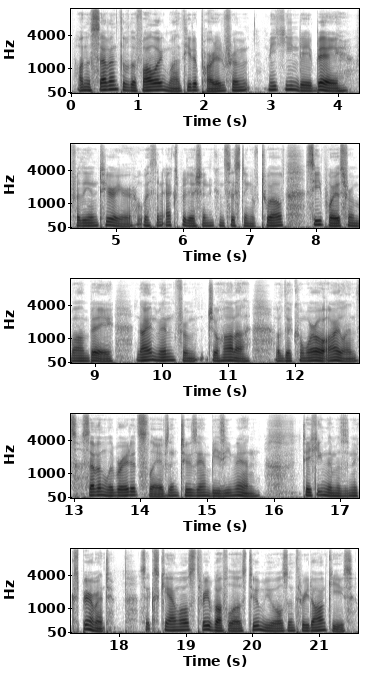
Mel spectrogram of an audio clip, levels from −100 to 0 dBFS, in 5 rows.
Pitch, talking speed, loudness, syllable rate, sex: 115 Hz, 145 wpm, -19 LUFS, 4.9 syllables/s, male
